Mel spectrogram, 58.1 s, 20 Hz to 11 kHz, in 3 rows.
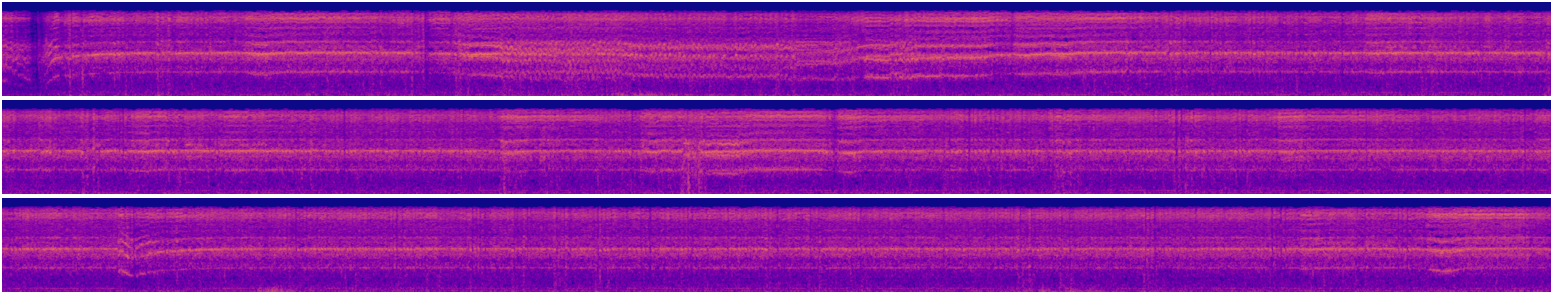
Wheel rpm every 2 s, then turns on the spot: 140, 230, 230, 200, 170, 180, 210, 230, 230, 230, 230, 230, 230, 230, 220, 230, 230, 230, 230, 230, 200, 230, 230, 230, 230, 230, 230, 230, 230.
none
